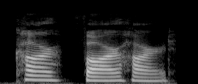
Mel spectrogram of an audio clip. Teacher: in American English, we often pronounce the R clearly at the end of words, while in British English, it may be softer or even silent. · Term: clear R sound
